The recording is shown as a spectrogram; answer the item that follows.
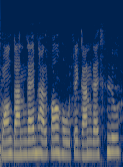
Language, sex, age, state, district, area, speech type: Assamese, female, 18-30, Assam, Lakhimpur, rural, spontaneous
